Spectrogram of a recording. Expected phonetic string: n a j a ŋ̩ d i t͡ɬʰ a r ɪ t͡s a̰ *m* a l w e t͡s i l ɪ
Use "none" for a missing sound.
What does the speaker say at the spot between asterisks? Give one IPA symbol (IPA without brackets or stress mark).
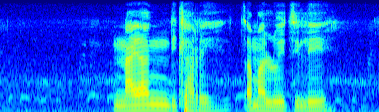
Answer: m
